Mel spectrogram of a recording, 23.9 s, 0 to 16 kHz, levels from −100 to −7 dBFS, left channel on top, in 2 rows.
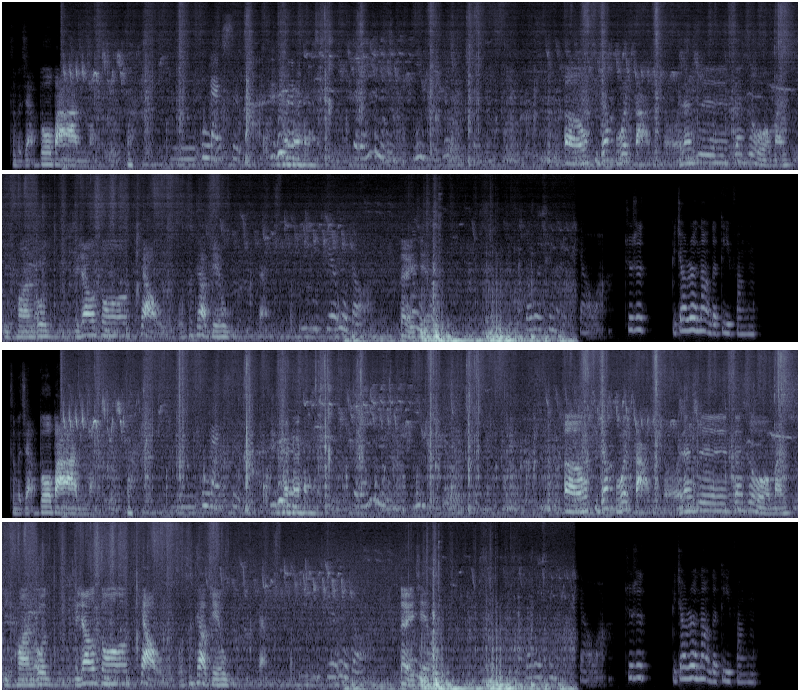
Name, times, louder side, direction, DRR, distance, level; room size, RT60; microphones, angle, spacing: voice 1, 0.2-2.1 4.2-4.6 8.4-12.7 13.0-15.5 15.8-16.0 17.9-18.4, right 4 dB, 75° right, 0.8 m, -39 dB
sound 1, 0.9-20.5, right 2 dB, 45° right, 0.8 m, -42 dB
voice 2, 2.5-4.7 5.3-7.4 13.5-13.7 16.4-17.5 18.1-18.7 19.3-21.0 21.3-21.6 22.0-23.2, equal, 15° left, 0.8 m, -48 dB
6.0 x 2.3 x 2.9 m
head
